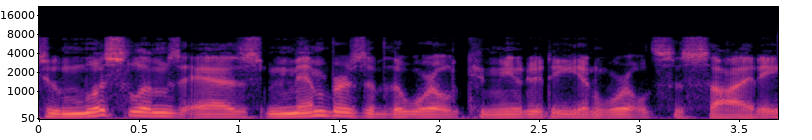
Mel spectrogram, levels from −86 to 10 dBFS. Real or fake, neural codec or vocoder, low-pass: fake; codec, 16 kHz, 16 kbps, FunCodec, trained on LibriTTS, 50 frames a second; 7.2 kHz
